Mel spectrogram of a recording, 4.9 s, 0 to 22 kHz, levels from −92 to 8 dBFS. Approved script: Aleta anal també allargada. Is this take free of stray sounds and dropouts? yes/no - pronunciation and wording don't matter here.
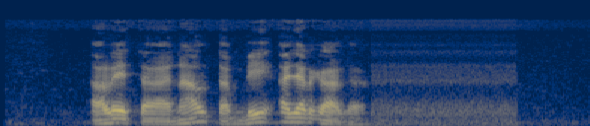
yes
